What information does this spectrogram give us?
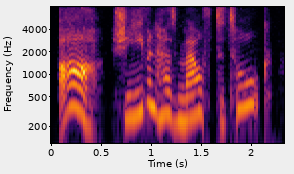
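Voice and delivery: high, mocking scoff. A narrator's reading. Vanessa scoffing at the old woman to the crowd. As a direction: sneer at her nerve. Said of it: "Vanessa scoffed".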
